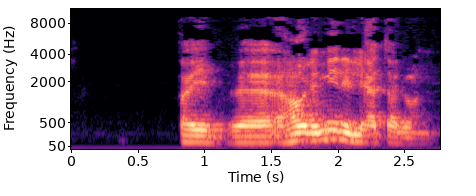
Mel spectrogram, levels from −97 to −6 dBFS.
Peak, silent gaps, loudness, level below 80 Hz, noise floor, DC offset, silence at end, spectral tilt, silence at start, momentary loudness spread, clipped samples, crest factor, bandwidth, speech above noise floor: -2 dBFS; none; -16 LUFS; -64 dBFS; -79 dBFS; under 0.1%; 0.1 s; -6.5 dB/octave; 0.8 s; 9 LU; under 0.1%; 16 dB; 9.4 kHz; 63 dB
